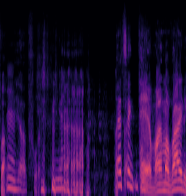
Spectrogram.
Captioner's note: speakers chuckling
